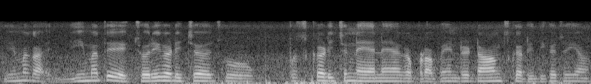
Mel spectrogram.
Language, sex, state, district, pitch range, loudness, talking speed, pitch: Marwari, male, Rajasthan, Nagaur, 145-160 Hz, -18 LUFS, 195 wpm, 150 Hz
